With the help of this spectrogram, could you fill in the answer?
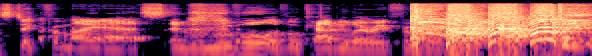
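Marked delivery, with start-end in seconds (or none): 2.9-4.5 loud, shrieking laugh on the last words; cracking up; laughing hard. Real, not acted. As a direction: burst into loud high-pitched laughter. Joking, hysterical laughter.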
